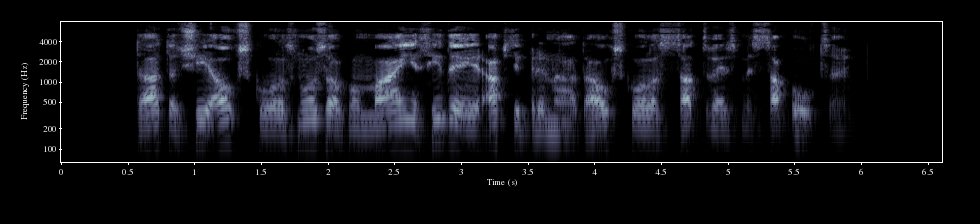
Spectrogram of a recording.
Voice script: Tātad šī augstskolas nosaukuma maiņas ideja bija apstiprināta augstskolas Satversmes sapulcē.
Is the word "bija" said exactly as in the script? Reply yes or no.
no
